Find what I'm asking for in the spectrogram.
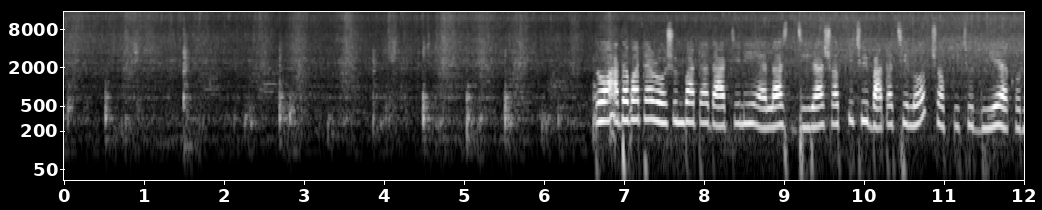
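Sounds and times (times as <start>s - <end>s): wooden spatula scraping pot: 0.0s - 7.2s
vegetables sizzling in oil: 0.0s - 12.0s.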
